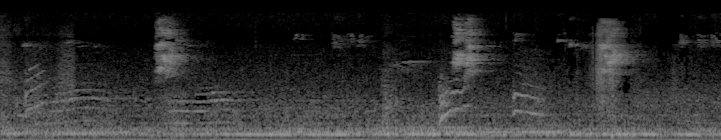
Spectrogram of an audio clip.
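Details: Indoor pet kittens giving thin, high mews, some bending upward and one sweeping sharply up, scattered over a few seconds against a steady low hum and light clicks.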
